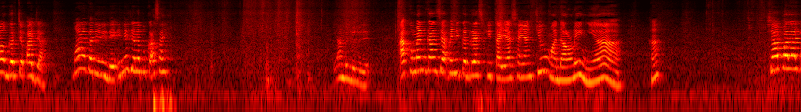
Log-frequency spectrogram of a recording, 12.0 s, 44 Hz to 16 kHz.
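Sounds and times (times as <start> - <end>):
clothing rustling: 2.3 - 8.7, 9.4 - 12.0.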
